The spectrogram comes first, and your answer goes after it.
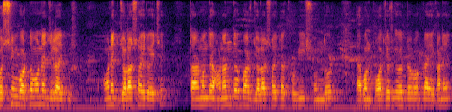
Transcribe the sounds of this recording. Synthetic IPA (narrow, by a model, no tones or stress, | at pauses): post͡ɕimbɔɾt̪omaned͡ʑilaj | ɔnekd͡ʑɔlaʃɔjɾojet͡ɕʰe | t̪aɾmɔd̪ʱːeanɔnd̪opaɾd͡ʑɔlaʃɔjʈakʰubiʃund̪oɾeboŋpɔd͡ʑoɾɡod̪ɾokɾaekʰane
